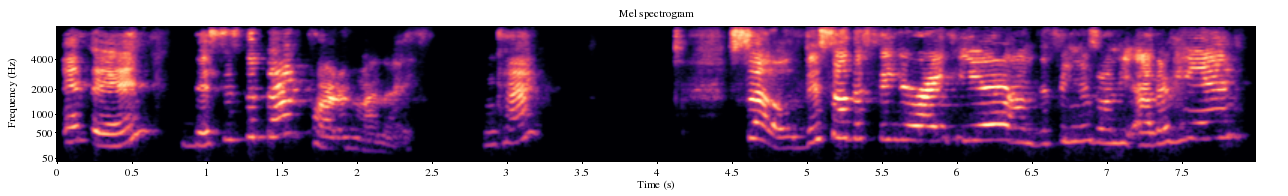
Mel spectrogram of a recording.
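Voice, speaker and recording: A woman's voice: high voice, lively intonation, moderate pace, pushed and bright, lo-fi sound. A woman cooking teacher giving children a step-by-step demonstration in an instructive, encouraging way, repeating key phrases. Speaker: kids' cooking school teacher and host.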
